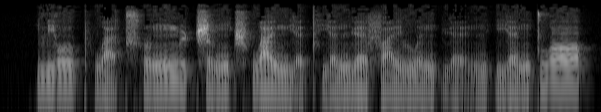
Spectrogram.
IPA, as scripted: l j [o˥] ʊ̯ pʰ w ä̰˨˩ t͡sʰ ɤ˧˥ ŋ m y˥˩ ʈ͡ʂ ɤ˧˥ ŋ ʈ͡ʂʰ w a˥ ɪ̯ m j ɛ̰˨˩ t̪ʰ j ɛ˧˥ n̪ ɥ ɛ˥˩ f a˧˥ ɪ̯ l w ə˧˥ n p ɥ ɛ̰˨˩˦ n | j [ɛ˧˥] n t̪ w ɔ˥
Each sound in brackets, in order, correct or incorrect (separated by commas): correct, correct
